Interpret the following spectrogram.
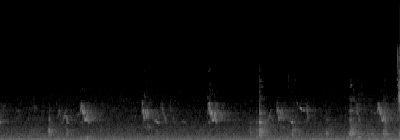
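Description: Small birds chirping faintly, short high chirps every half second or so, over a faint low steady hum.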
